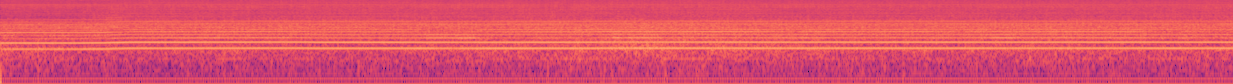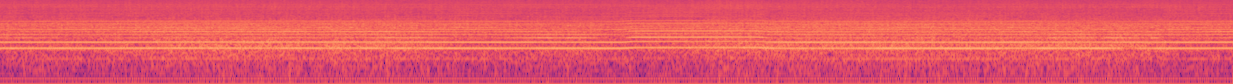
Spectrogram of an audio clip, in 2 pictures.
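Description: A small aircraft's motor whines steadily close by, its pitch stepping up briefly now and then.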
